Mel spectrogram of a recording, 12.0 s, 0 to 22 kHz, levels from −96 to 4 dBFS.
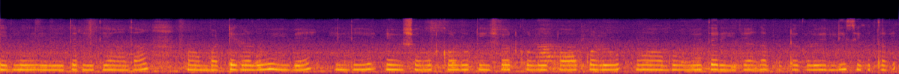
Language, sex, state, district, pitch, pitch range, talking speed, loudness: Kannada, male, Karnataka, Bijapur, 245 Hz, 240-250 Hz, 90 wpm, -18 LUFS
